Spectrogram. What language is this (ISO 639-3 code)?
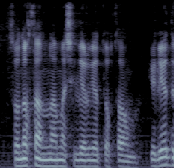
kaz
